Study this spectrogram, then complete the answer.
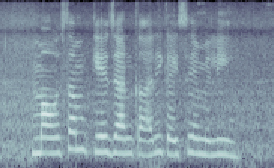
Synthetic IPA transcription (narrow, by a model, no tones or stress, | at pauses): mɔːsəmked͡ʒaːnkaːɾikəɪsemɪliː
